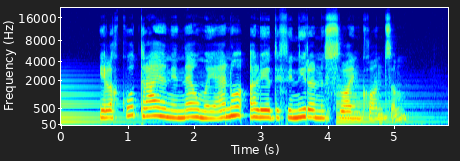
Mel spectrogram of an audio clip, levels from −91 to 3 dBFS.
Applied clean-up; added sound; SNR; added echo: none; Piano; 19 dB; none.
